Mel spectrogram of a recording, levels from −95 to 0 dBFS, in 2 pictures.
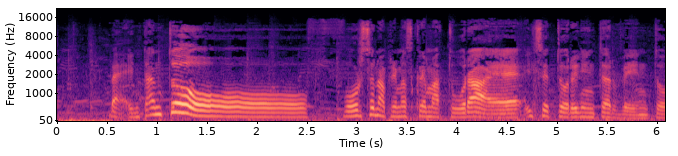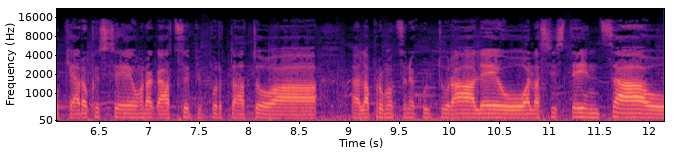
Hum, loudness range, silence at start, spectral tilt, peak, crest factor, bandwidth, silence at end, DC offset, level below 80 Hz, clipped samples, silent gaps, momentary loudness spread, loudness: none; 8 LU; 0 s; -5 dB/octave; -2 dBFS; 20 dB; 15.5 kHz; 0 s; under 0.1%; -46 dBFS; under 0.1%; none; 13 LU; -23 LUFS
